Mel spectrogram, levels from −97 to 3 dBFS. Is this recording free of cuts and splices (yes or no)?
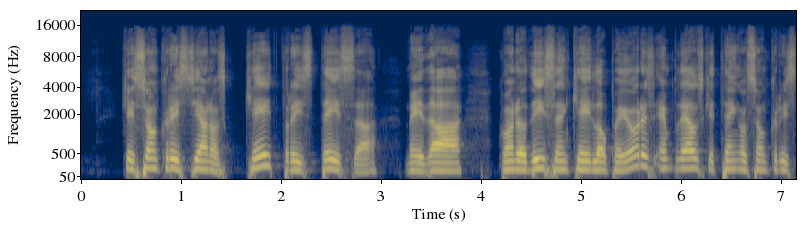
yes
